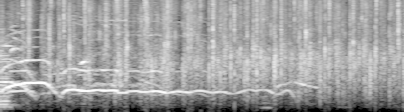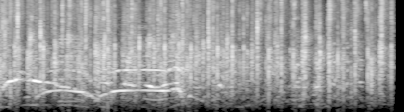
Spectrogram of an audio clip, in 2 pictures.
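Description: Electric guitars play a rock tune loudly in a room.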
